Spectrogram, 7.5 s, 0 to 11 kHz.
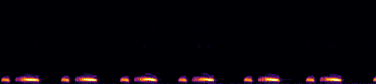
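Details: Female spotted dove of the Malaysian type calling to stimulate males for ground trapping; a steady series of low cooing notes in short-long pairs, thirteen notes, roughly one pair every 1.2 seconds.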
